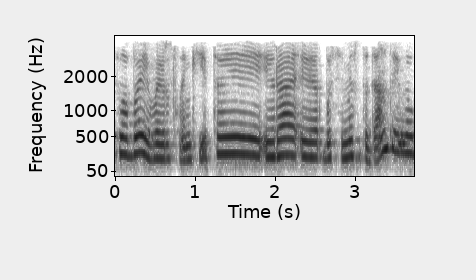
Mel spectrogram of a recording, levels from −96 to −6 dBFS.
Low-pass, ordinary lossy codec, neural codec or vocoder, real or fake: 3.6 kHz; MP3, 32 kbps; none; real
